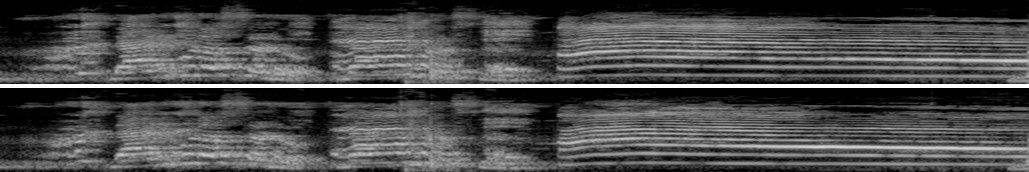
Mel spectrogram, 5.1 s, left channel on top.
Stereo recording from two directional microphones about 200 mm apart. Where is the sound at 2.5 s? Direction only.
10° left (ahead or behind).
